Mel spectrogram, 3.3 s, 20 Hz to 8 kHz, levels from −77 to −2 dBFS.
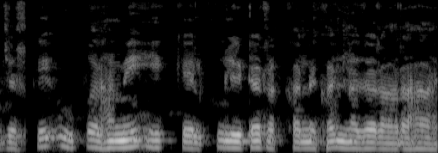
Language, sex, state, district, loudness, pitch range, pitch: Hindi, male, Bihar, Darbhanga, -30 LUFS, 120-135 Hz, 125 Hz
